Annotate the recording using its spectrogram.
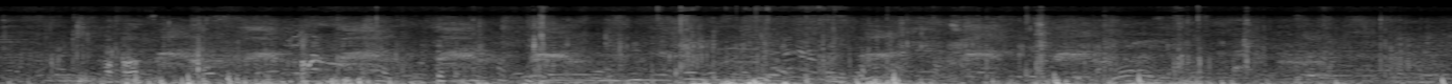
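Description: Indistinct talk of passers-by, with footsteps on a wet, cleared path.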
